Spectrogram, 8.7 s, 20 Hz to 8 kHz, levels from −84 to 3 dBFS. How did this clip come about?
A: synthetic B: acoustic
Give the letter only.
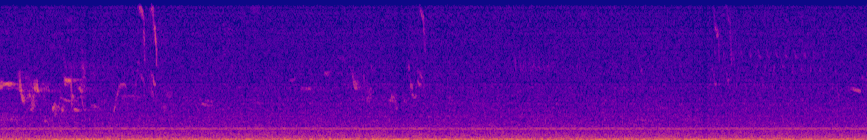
A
